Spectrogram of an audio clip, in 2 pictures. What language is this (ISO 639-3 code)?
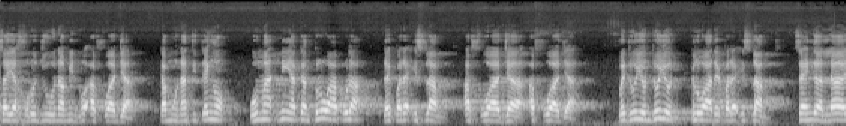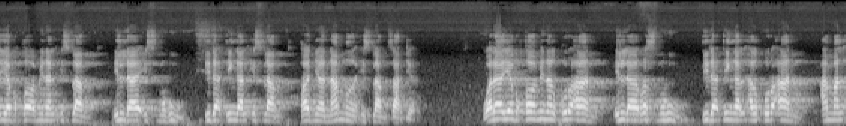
msa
